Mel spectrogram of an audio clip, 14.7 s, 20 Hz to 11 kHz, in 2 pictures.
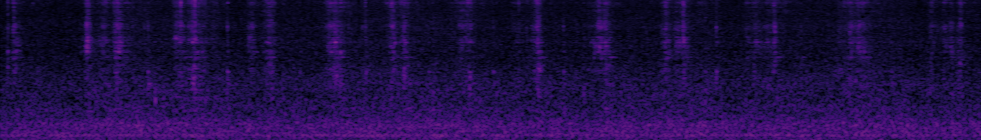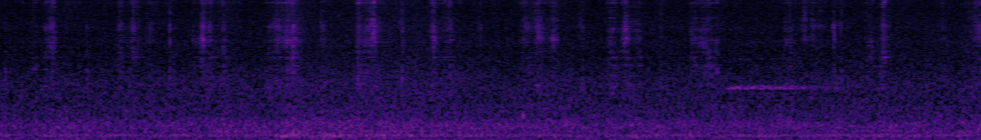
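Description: Faint, scattered small clicks and scrapes of a Honda GXV160's rocker-arm nuts being turned by hand onto the rocker studs, run finger tight, over a low steady hum.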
